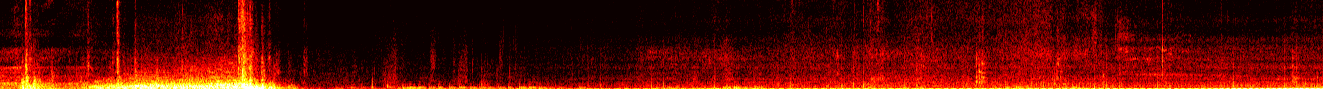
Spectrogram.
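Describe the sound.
A car starting and driving off: a rustling thump like a door closing, then a steady low engine rumble that holds and grows slightly louder toward the end.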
